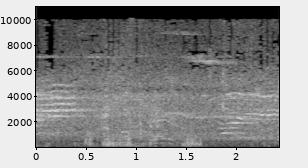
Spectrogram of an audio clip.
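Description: Voices of people on a busy city street over steady traffic noise, with a high-pitched voice at the start and lower voices after it.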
